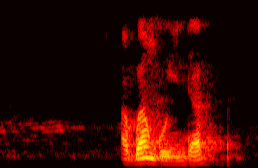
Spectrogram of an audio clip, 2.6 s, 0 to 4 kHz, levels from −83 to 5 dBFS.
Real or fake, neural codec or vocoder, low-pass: real; none; 3.6 kHz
